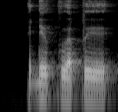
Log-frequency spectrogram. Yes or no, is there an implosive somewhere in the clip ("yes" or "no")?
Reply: yes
